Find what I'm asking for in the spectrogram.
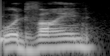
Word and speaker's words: Woodvine: John Woodgene, Wooddine? – Woodvine. – Woodvine. It's a V.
